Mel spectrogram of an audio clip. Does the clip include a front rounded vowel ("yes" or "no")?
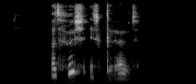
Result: yes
